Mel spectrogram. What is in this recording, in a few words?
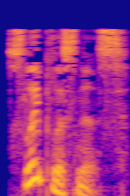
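"sleeplessness", British English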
